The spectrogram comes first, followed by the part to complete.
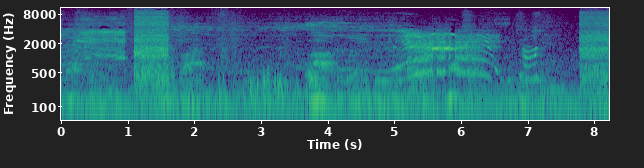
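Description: A sheep bleating at the start, then a deer giving a long wavering call about five seconds in. A short burst of television static hisses near the end.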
